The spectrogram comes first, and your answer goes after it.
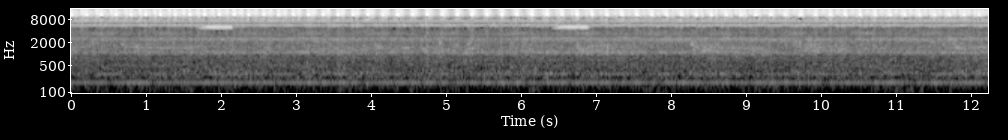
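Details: Crickets and other insects in a swamp keep up a dense, high, pulsing trill, with two brief higher chirps standing out.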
